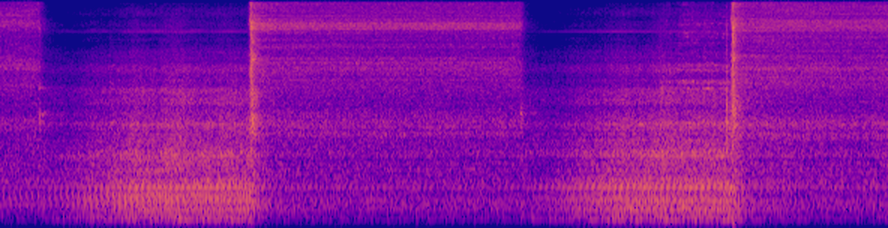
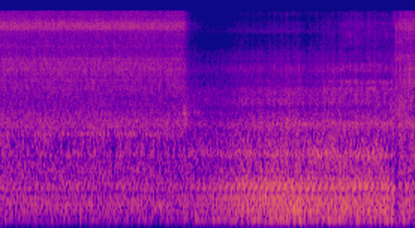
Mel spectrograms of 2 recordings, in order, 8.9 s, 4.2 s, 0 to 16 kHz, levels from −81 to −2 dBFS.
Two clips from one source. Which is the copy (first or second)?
second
